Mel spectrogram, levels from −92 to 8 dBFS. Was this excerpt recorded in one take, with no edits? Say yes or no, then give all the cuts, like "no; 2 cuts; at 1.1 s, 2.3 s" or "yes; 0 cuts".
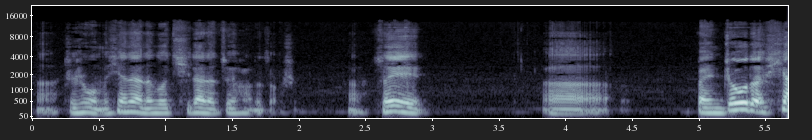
no; 1 cut; at 2.1 s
